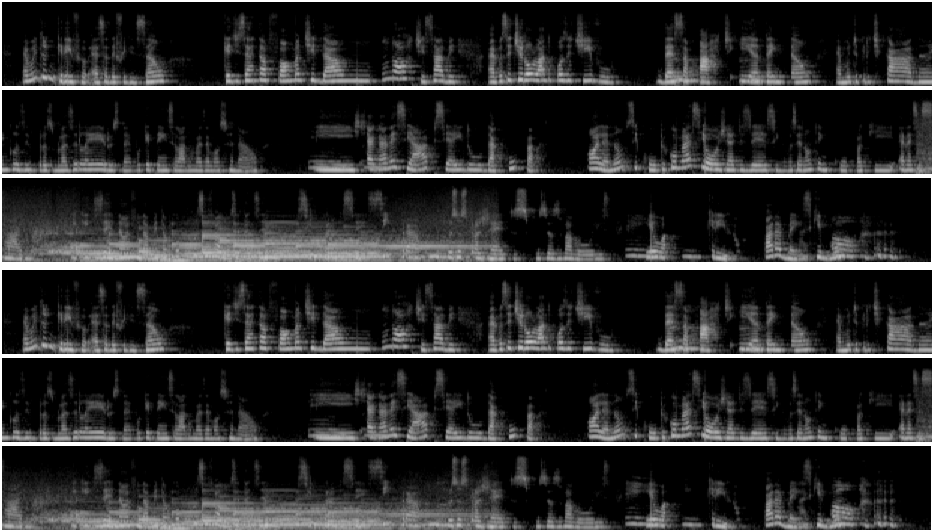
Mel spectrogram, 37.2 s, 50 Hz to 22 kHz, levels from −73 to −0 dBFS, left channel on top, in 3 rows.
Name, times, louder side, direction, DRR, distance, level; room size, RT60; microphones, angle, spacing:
voice 1, 0.3-2.2 3.0-8.2 8.7-10.8 11.1-15.8 16.5-19.5 20.2-25.2 25.7-30.4 30.7-32.9 33.4-33.6 34.2-34.6 35.0-36.0, equal, ahead, 10 dB, 1.4 m, -31 dB
voice 2, 8.9-9.4 9.8-10.3 16.5-17.6 30.4-30.9 33.1-33.6 33.9-34.1 35.4-36.7, right 1 dB, 70° right, 6 dB, 1.6 m, -36 dB
sound 1, 24.6-31.4, left 3 dB, 20° left, 1.1 m, -28 dB
18.0 x 9.0 x 6.5 m, 0.42 s
head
